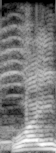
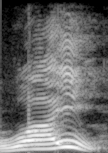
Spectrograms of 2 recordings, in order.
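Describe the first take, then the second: First: The final vowel is short and light. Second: The final vowel is long and forceful. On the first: The speaker calls it wrong. "वाई नहीं बोलेंगे" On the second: The speaker calls it right. "दीर्घई करके उच्चारण करना है ना"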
